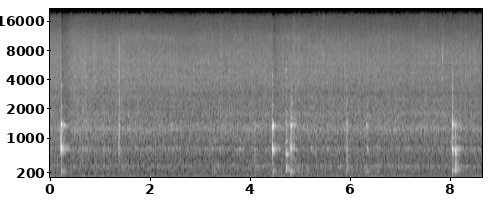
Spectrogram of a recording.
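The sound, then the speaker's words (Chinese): Shrimp and onion sizzle in a pan over medium heat with a steady, even hiss, broken by a few faint clicks of a spatula stirring against the pan. “接着呢，我们加入虾仁，让它炒熟。你可以稍微把洋葱拨到旁边。”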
